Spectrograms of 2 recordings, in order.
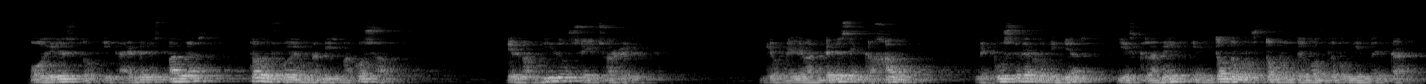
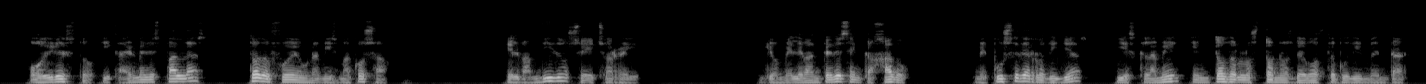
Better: second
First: room echo; dies away in 0.9 s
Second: none

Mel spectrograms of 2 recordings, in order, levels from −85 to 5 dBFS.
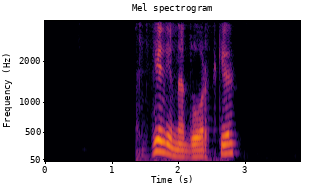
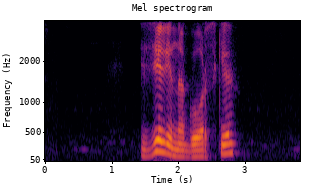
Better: second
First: noise reduction (neural mask model DeepFilterNet 3)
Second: none

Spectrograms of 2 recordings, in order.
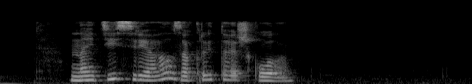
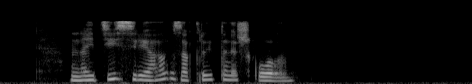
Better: first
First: none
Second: noise reduction (neural diffusion model UNIVERSE++)

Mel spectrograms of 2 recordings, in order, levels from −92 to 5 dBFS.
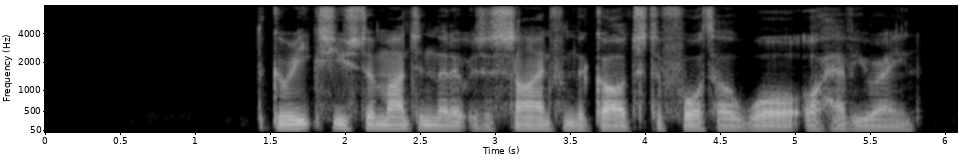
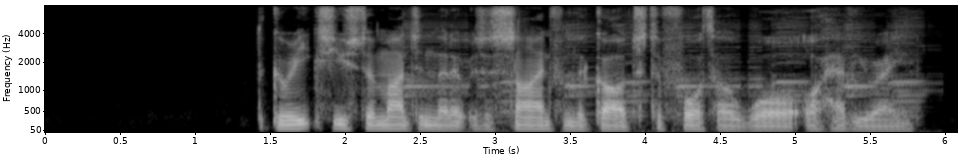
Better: first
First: none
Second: background sound (Harmonica); 17 dB below the speech

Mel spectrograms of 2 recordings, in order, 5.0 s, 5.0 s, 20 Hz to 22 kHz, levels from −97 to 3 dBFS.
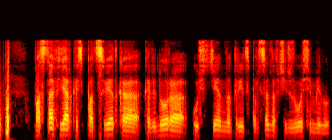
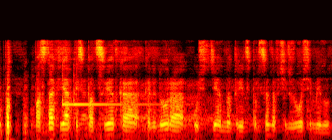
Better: first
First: none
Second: background sound (Bell); 9 dB below the speech // room echo; dies away in 2 s

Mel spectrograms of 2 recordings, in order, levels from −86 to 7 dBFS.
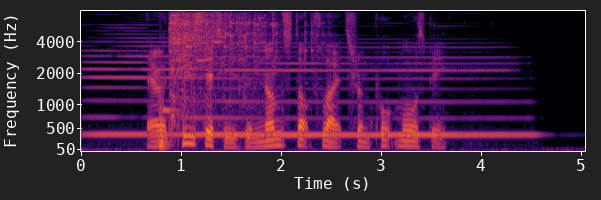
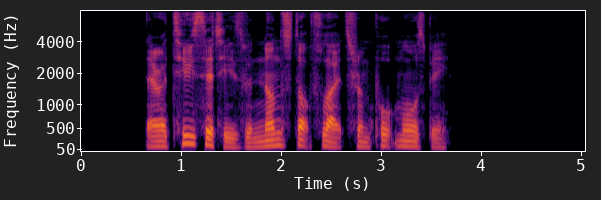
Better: second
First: background sound (Shatter + Bowed string instrument); 3 dB below the speech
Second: none

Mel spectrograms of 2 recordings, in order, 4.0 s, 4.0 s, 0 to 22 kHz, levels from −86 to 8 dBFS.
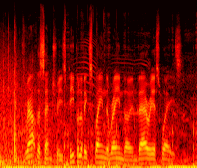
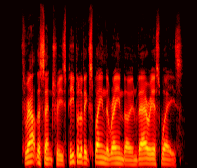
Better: second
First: background sound (Crowd / Fireworks + Writing); 3 dB above the speech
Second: none

